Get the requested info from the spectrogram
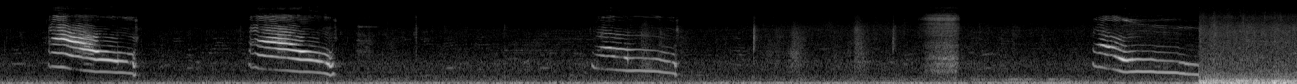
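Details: Stray feral kitten rescued in Japan and awaiting foster parents gives shrill descending mews, two close together, then one after a pause and a last one later; a brief rustle midway and a burst of noise at the end.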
